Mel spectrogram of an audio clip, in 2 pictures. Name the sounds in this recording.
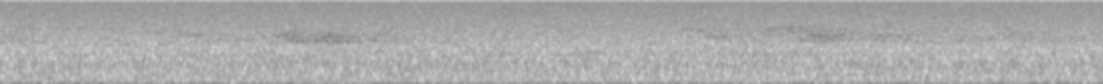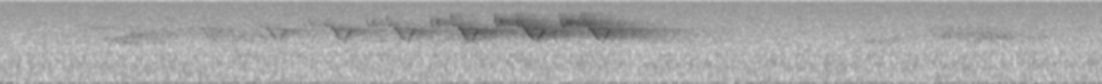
Red-eyed Vireo, Hermit Thrush, Scarlet Tanager, Ovenbird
